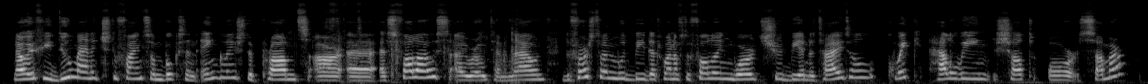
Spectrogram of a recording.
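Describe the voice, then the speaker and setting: A woman with a Dutch accent speaks at a moderate pace with hardly any pauses. Her pitch is high and her intonation lively. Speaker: book vlogger. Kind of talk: casual vlog talk. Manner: frequent fillers, hesitant.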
